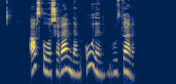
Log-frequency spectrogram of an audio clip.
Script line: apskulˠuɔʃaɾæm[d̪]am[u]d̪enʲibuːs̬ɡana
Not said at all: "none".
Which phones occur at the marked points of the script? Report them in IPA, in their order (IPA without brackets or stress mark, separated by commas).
d̪, uː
